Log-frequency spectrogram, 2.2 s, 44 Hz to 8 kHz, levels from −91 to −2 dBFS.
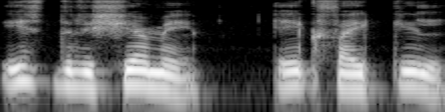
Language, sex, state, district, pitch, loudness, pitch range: Hindi, male, Himachal Pradesh, Shimla, 140 Hz, -15 LUFS, 130-150 Hz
